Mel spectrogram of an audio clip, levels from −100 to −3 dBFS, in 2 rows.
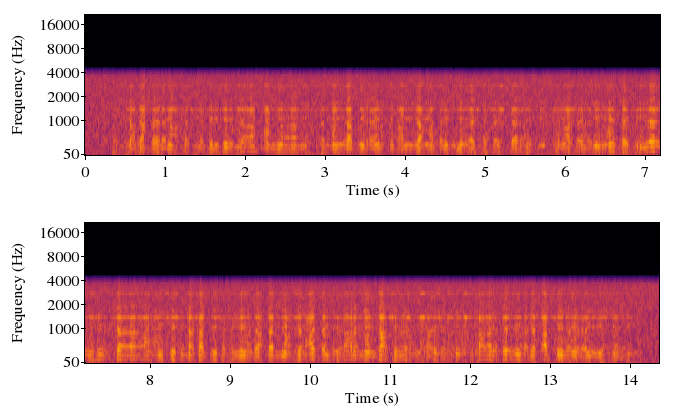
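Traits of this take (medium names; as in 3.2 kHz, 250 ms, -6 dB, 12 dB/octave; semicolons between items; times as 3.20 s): a buzz of ramps at a fixed pitch in blocks of 32 samples; chopped level 5.8 Hz, depth 60%, duty 35%; a quantiser's noise floor 6-bit, dither triangular; Nellymoser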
